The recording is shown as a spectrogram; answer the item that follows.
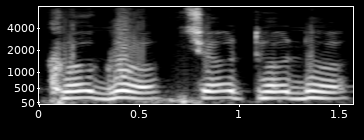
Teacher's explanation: आता मित्रांनो, एक मूळ व्यंजन आहे ह, ज्याला आपण महाप्राण व्यंजन म्हणतो, आणि जी इतर व्यंजने आहेत त्यांच्यामध्ये उच्चार करताना ह चा उच्चार देखील होतो, म्हणून त्या व्यंजनांना देखील आपण महाप्राण व्यंजने म्हणतो। असे एकूण 14 महाप्राण व्यंजने आहेत।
